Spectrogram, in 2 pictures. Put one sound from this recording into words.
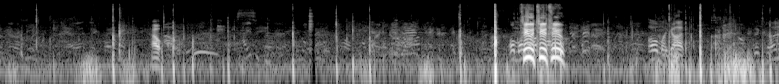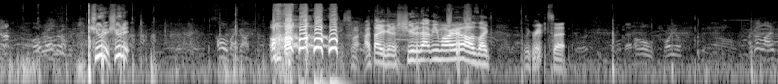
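A volleyball thumps off players' hands and forearms now and then.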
